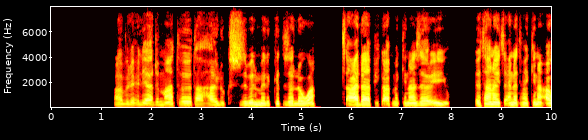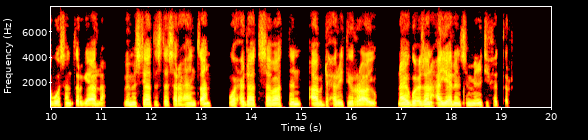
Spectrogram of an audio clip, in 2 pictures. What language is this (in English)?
Tigrinya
